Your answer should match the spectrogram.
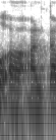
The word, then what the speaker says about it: अलता: बट यस मैं यह जो अलता है ना इसको अलता बोलते हैं ओरिया में प्रॉपर अगर प्रोनाउंसिएशन करूं तो अल ता इस तरह से इसका प्रोनाउंसिएशन होती है तो ये आपने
